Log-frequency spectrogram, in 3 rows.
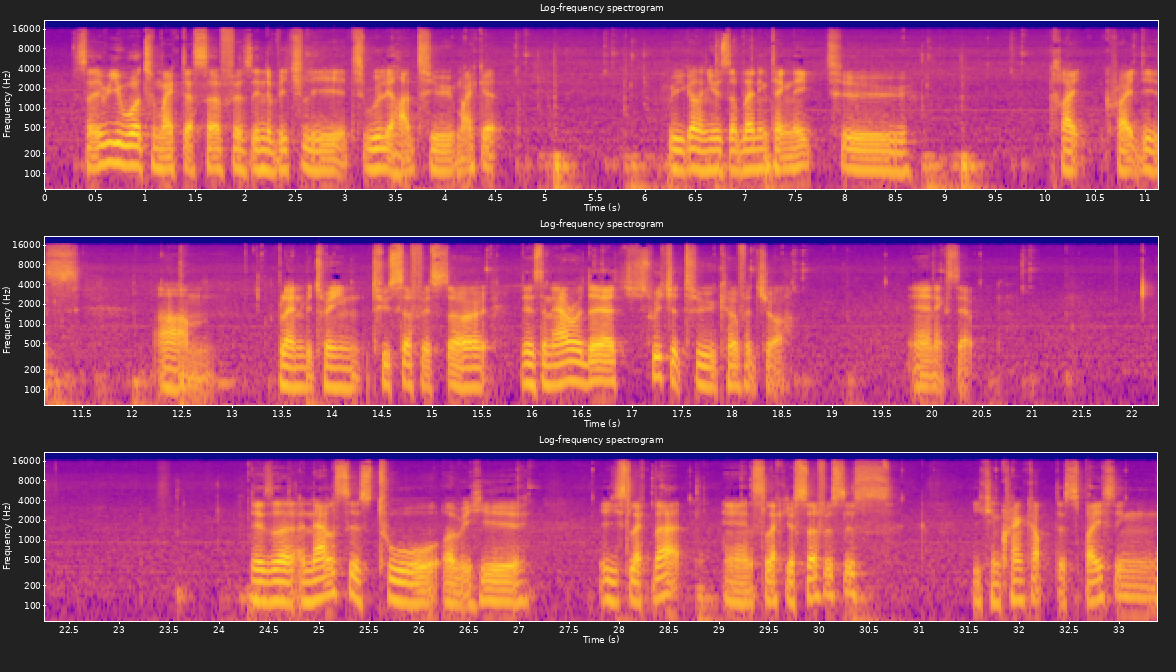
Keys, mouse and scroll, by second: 0.3-1.3 drag, 3.5-4.7 scroll down 1, 4.7 click, 5.6 ctrl+click, 6.4 shift+middle click, 6.9-7.2 scroll down 1, 8.8 scroll down 1, 9.7 ctrl+click, 10.9 ctrl+click, 11.3-11.6 scroll up 1, 12.2 shift+middle click, 12.8-13.3 scroll up 1, 14.9 right click, 16.6 click, 17.6 right click, 18.6 click, 19.1-20.0 scroll up 1, 20.0 click, 20.5-20.9 scroll up 1, 20.9 click, 21.3-23.7 middle drag, 27.0 click, 29.2 ctrl+click, 30.0 ctrl+click, 30.5-32.5 scroll down 1, 32.5-33.3 drag.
